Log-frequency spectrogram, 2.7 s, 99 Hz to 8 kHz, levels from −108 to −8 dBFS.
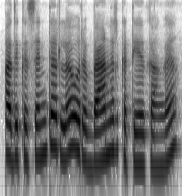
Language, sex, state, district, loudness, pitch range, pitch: Tamil, female, Tamil Nadu, Nilgiris, -16 LUFS, 215-265 Hz, 240 Hz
